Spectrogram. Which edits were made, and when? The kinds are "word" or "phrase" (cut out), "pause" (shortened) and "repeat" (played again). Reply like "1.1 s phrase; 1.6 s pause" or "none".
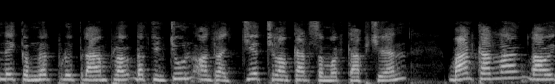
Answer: none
